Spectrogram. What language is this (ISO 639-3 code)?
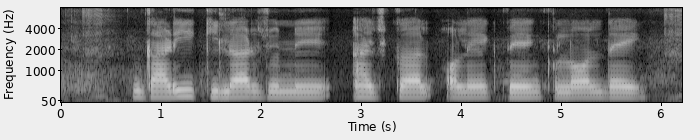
ben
